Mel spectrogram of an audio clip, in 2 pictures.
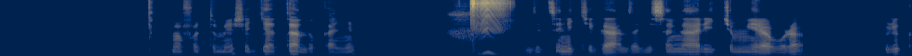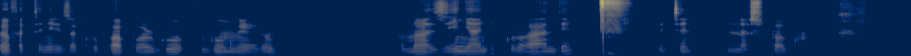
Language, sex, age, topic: Kinyarwanda, male, 18-24, finance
